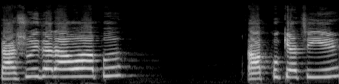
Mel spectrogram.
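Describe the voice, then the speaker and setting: A woman's voice at an extremely high pitch. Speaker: vlogger and mother. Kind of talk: casual vlog narration. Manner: soft-spoken.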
